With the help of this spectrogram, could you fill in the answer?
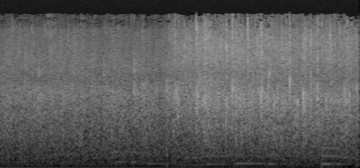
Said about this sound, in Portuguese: Quer aplaudir? Aplaude, filho.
